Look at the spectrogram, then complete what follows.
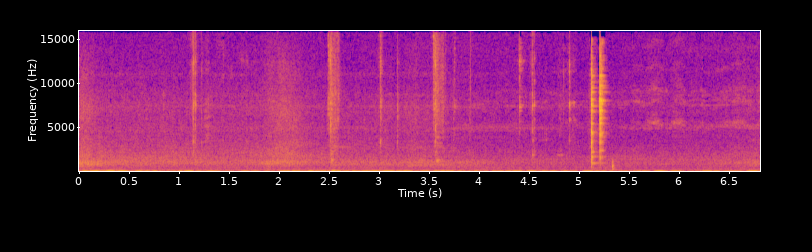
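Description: Scattered light clicks and clinks from handling a portable gas camp stove and metal cooking gear, with a louder cluster of clinks about five seconds in.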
